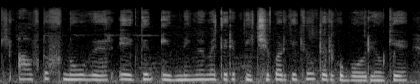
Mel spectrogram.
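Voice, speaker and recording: Animated, mellow-voiced woman telling a story. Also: fairly high pitch, fairly quick, a little hiss or hum. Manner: animated, mixes Hindi and English freely; acts out quoted dialogue. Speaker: reality show contestant. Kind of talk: casual chat, storytelling.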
